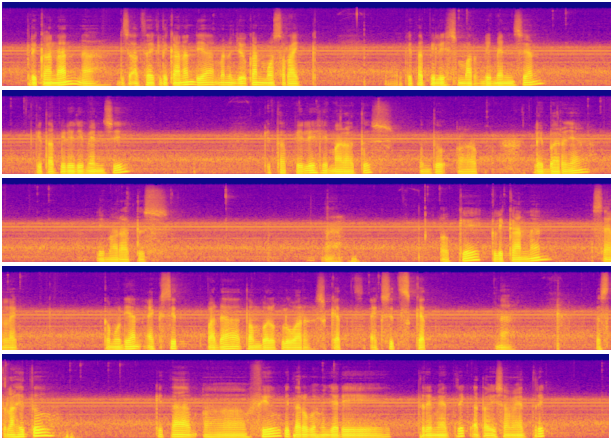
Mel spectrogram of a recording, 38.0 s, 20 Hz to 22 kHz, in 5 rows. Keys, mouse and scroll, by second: 1.3 right click, 7.2 click, 12.5 KP_5, 12.8 KP_0, 16.4 click, 18.3 KP_5, 18.6 KP_0, 20.6 scroll up 1, 21.2 scroll up 1, 21.4 scroll down 1, 22.1 click, 22.8 right click, 24.5 click, 30.4 scroll up 1, 30.8-31.8 scroll down 1, 31.8-37.1 drag, 37.1 scroll down 1, 37.5 scroll up 2.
